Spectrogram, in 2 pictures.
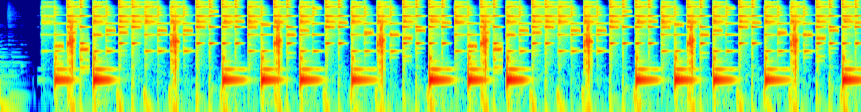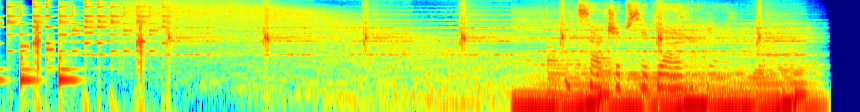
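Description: Crisp finger snaps click in a steady, repeating rhythm over bright, chiming music; the beat then dissolves into a shimmering wash before a loud, low droning passage ends the mix.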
